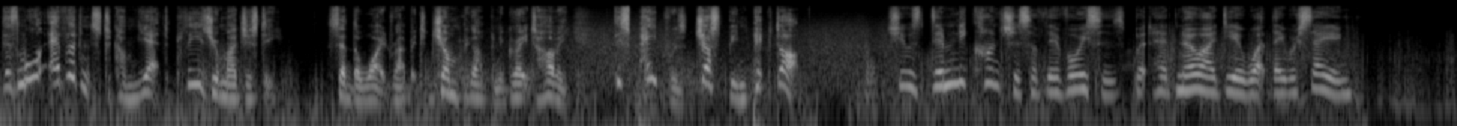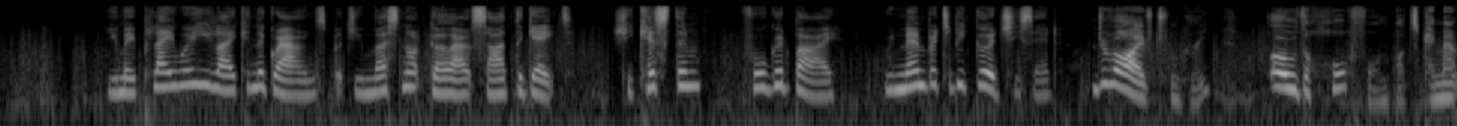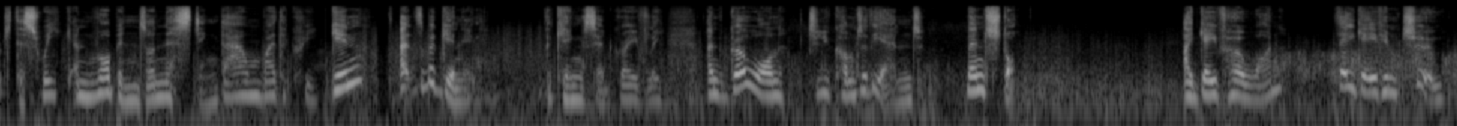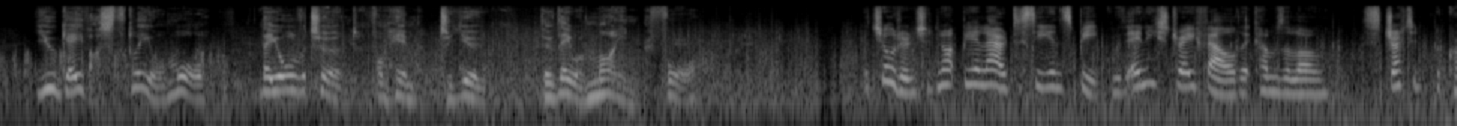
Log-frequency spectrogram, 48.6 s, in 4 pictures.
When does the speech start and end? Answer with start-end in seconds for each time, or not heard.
0.0-11.4, 13.1-33.0, 34.1-42.3, 43.6-48.5.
